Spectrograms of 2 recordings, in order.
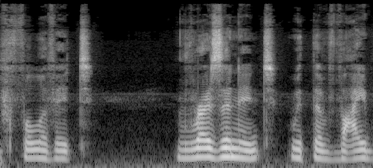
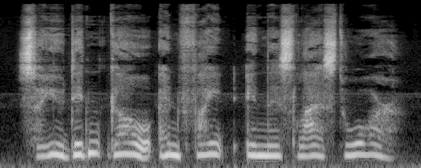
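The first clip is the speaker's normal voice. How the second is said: raspy, breathless whisper; hoarse whisper; 6 semitones higher than usual. Acted. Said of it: "she whispered hoarsely".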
